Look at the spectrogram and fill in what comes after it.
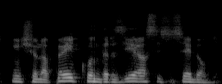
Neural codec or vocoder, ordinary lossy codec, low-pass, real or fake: codec, 24 kHz, 0.9 kbps, WavTokenizer, medium music audio release; none; none; fake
